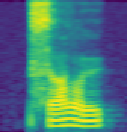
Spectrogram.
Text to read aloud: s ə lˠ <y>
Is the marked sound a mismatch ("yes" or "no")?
no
